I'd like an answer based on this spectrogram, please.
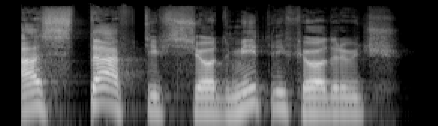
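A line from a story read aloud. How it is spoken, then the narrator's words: Decisive interrupting tone. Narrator (Russian): Самым решительным тоном перебила госпожа Хохлакова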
